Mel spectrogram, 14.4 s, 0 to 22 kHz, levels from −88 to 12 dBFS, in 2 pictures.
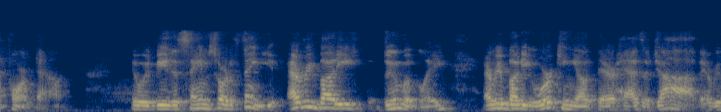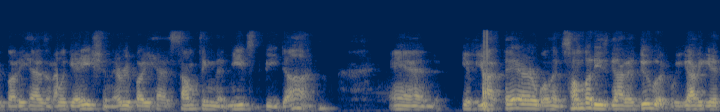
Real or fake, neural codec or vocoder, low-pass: fake; vocoder, 44.1 kHz, 128 mel bands every 512 samples, BigVGAN v2; 7.2 kHz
